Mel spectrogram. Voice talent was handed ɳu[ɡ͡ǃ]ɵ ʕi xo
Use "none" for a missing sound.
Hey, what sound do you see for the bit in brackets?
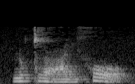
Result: ɡ͡ǀ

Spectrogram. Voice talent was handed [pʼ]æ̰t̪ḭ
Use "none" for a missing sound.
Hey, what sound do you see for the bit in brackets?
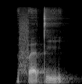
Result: f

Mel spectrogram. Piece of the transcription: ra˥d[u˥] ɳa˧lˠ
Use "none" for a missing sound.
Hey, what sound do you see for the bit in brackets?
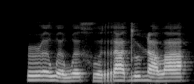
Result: u˥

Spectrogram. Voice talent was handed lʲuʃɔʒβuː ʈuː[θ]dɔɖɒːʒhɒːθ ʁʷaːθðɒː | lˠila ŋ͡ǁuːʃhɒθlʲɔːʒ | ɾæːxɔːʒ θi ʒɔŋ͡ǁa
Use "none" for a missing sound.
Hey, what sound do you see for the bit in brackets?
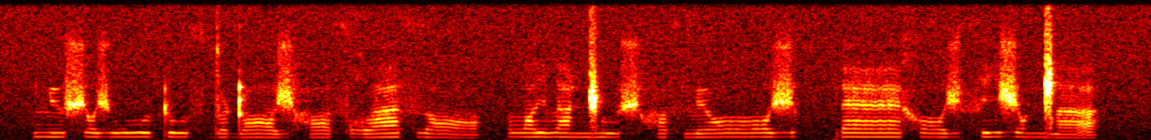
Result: θ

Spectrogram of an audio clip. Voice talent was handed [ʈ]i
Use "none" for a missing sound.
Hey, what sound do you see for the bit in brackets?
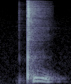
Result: tʼ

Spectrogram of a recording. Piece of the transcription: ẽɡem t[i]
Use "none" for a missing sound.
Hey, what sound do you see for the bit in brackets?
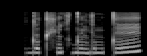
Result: e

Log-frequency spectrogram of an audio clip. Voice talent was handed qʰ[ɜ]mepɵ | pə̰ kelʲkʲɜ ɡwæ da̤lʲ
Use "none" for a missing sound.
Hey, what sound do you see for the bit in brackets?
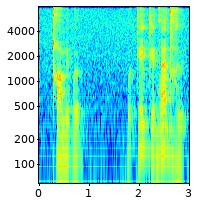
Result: æ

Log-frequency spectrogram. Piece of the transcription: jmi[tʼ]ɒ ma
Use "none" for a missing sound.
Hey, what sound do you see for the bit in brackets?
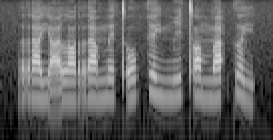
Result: tʼ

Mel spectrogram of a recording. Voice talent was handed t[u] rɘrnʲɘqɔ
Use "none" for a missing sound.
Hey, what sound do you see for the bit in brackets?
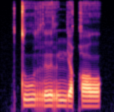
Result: u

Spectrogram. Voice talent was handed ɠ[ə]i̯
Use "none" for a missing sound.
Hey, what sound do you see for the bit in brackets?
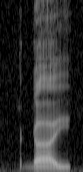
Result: a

